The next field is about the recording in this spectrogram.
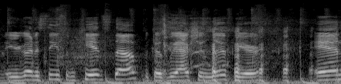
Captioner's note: laughs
